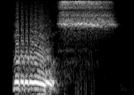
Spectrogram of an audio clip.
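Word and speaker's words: πρός: A palavra seguinte, ela é monossilábica, ela só tem uma sílaba. Pi, rho, sigma, pi, rho, ômicron, sigma. Pros.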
